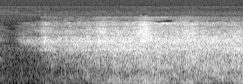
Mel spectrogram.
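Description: A steady, rushing noise like a rumble or whoosh, with no clear pitch, fading in after half a second of silence.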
